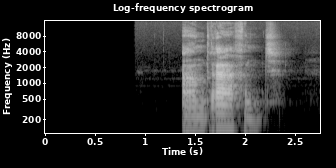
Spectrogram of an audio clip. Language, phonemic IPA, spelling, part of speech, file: Dutch, /ˈandraɣənt/, aandragend, verb, Nl-aandragend.ogg
- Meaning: present participle of aandragen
